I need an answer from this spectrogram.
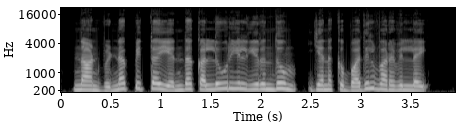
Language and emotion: Tamil, sad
